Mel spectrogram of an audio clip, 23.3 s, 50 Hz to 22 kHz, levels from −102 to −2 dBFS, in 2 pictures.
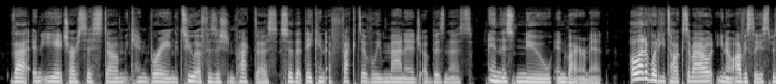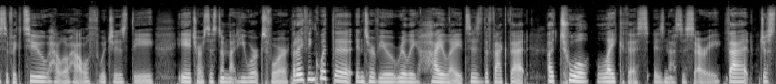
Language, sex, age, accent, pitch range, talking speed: English, female, 20-39, American, 165-190 Hz, 170 wpm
